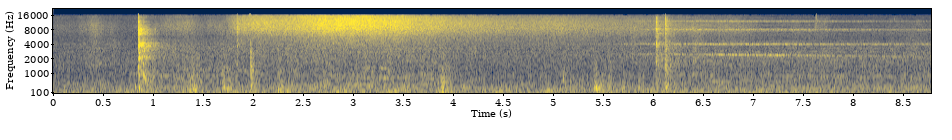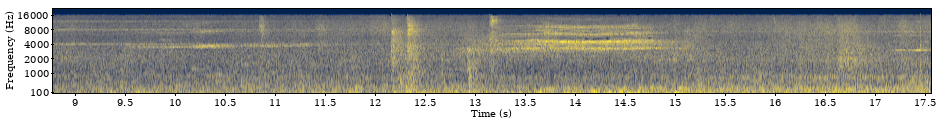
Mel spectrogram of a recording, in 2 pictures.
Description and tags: trainstation atmopheric+door 002
train door sounds
passenger-train, field-recording, rail, train-station, railroad, door-sound, railway, train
